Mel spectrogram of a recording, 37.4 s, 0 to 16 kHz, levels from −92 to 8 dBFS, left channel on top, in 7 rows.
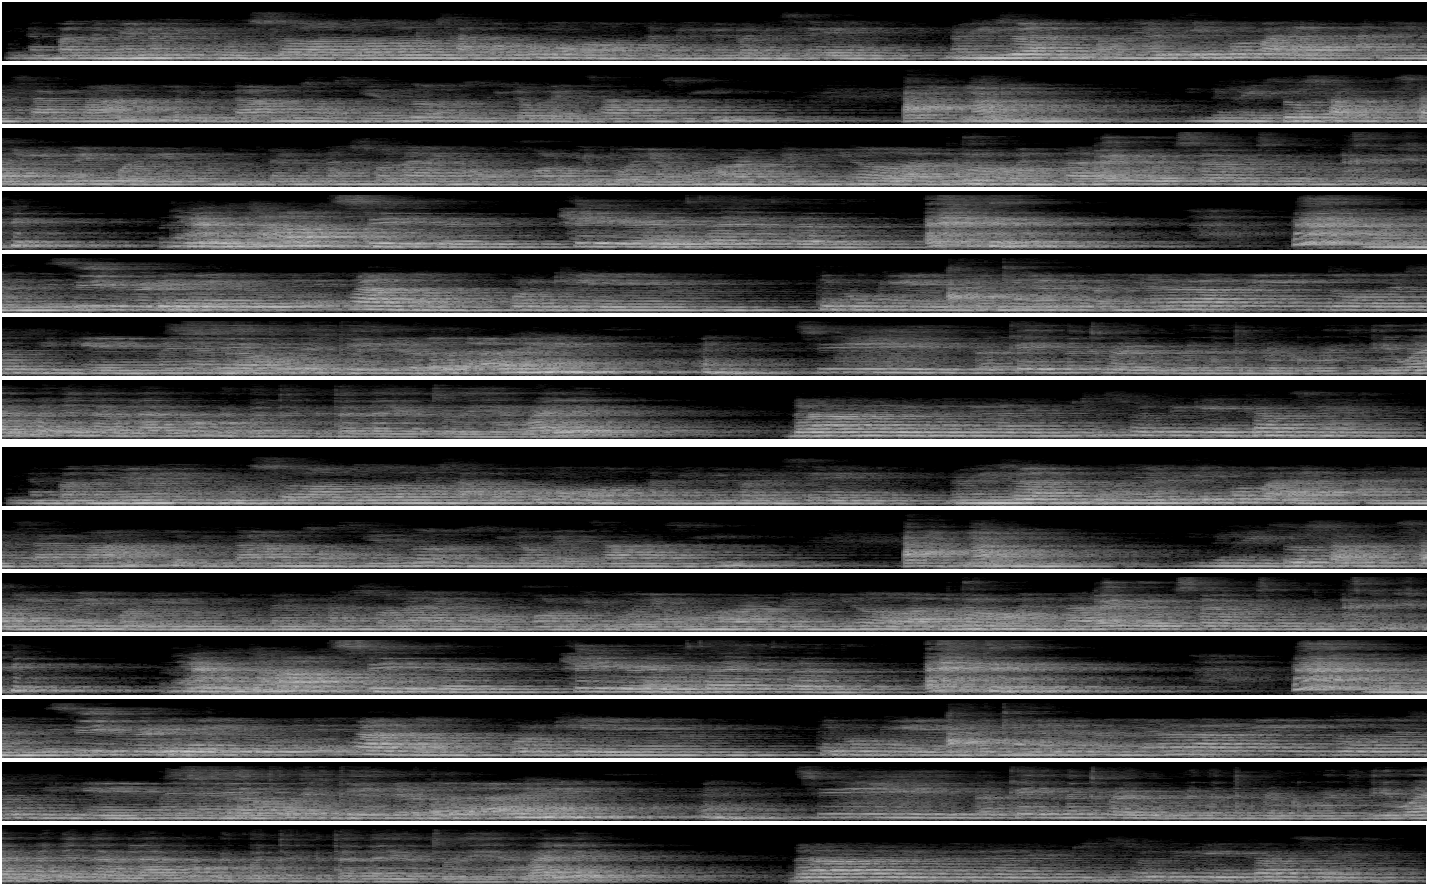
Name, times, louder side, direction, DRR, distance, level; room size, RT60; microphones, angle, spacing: voice 1, 0.0-8.1 8.9-9.2 9.8-14.8 16.6-17.5 18.1-18.6 20.5-20.6 21.1-21.7 21.9-29.5 29.8-30.1 35.0-37.2, equal, 80° left, -4 dB, 1.4 m, -26 dB
voice 2, 8.7-9.1 14.2-16.2 16.7-19.2 19.5-20.0 20.9-21.4 21.6-22.2 24.9-25.4 27.3-28.5 29.8-34.3, equal, 5° right, -2 dB, 0.6 m, -28 dB
5.2 x 3.0 x 3.3 m, 1.2 s
head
